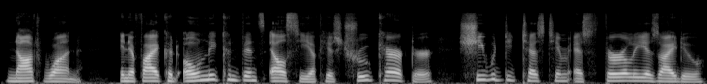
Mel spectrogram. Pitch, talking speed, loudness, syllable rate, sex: 160 Hz, 185 wpm, -21 LUFS, 5.1 syllables/s, female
